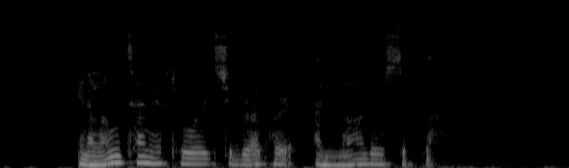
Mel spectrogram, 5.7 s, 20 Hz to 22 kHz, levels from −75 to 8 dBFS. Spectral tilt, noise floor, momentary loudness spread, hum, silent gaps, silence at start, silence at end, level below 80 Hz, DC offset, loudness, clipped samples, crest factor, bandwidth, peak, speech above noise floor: -7 dB/octave; -70 dBFS; 12 LU; none; none; 0.05 s; 0.15 s; -66 dBFS; under 0.1%; -41 LUFS; under 0.1%; 16 dB; 15.5 kHz; -24 dBFS; 31 dB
